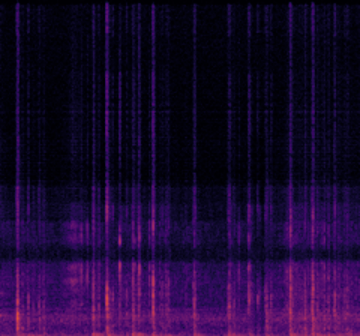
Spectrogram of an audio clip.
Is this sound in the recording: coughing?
no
